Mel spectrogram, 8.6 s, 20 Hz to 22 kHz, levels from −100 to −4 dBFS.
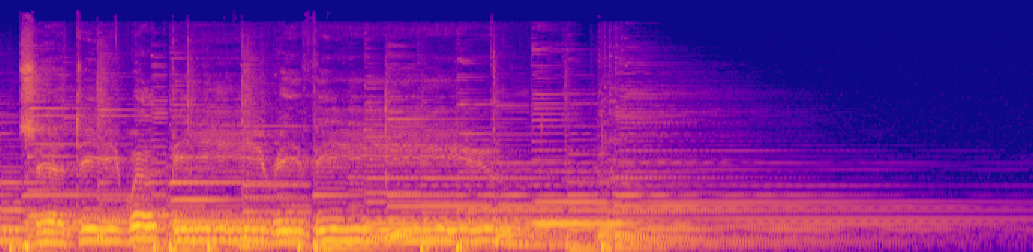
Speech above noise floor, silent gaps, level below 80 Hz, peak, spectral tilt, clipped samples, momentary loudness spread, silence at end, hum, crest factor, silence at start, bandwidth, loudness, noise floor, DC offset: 35 dB; none; -34 dBFS; -6 dBFS; -7 dB/octave; under 0.1%; 21 LU; 1.5 s; none; 16 dB; 0 s; 15.5 kHz; -22 LUFS; -54 dBFS; under 0.1%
